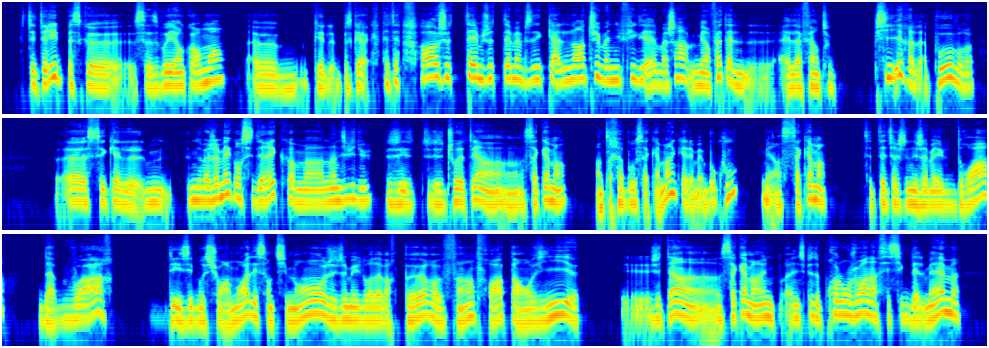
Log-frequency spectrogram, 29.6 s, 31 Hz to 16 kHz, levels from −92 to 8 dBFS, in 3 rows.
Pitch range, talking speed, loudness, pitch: 135-180 Hz, 220 wpm, -26 LUFS, 155 Hz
